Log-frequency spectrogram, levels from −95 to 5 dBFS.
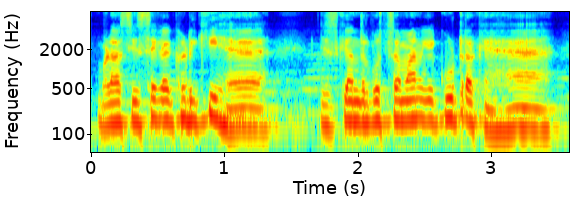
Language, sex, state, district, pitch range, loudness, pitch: Hindi, male, Jharkhand, Garhwa, 130-170 Hz, -15 LUFS, 160 Hz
